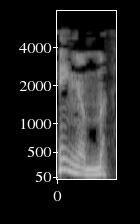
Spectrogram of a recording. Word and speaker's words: Hingham: Is that how you say it? – I had dinner there a while ago. It's Hingham. It's interesting.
